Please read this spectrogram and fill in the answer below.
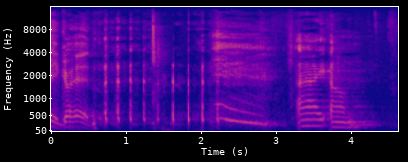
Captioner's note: laugh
